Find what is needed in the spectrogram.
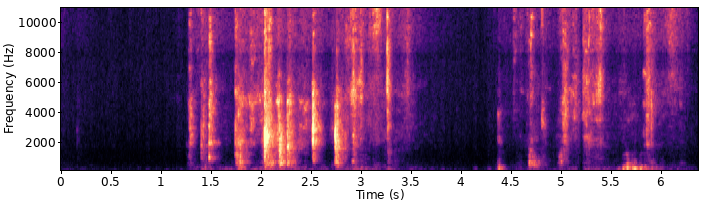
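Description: Short, irregular rustles and clicks of a hardcover book being handled and put down, in two bursts, one starting about a second in and one in the last second and a half.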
